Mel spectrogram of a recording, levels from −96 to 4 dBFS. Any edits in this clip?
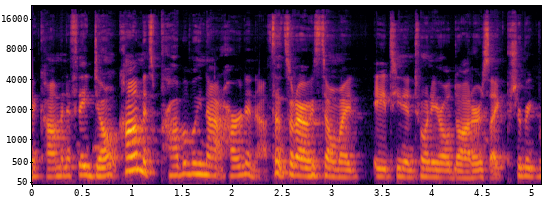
yes; 1 cut; at 2.4 s

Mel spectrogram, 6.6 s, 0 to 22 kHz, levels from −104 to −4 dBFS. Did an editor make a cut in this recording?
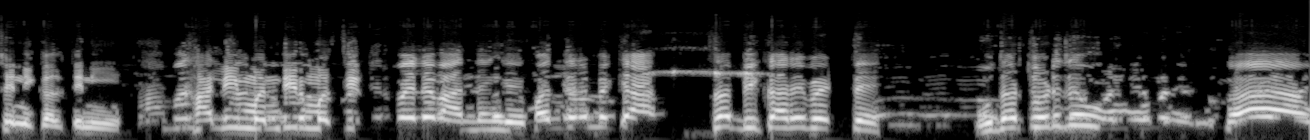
no; 0 cuts

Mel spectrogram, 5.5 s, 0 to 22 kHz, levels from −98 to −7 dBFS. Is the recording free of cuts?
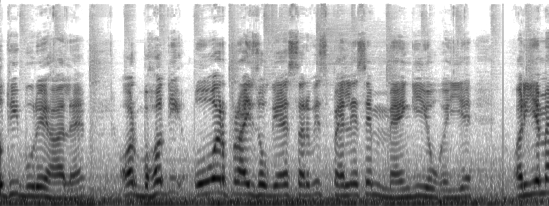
yes; 0 cuts

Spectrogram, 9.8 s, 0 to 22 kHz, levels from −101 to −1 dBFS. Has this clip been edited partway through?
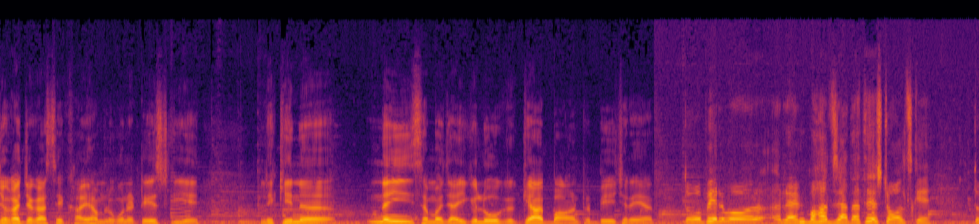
yes; 1 cut; at 6.6 s

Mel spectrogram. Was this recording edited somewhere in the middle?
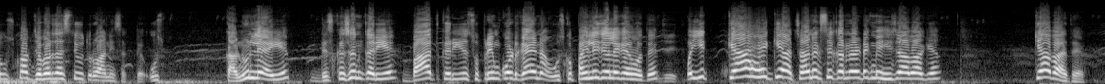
no; 0 cuts

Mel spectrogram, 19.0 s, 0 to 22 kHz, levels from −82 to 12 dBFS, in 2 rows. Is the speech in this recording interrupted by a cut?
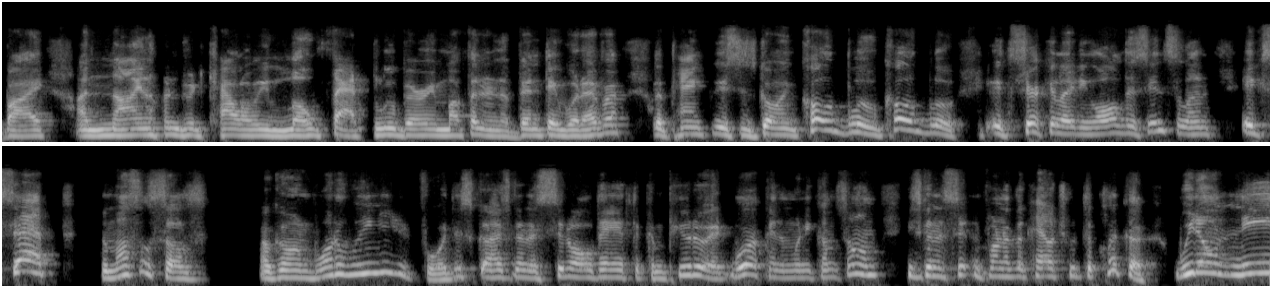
yes; 3 cuts; at 4.9 s, 7.3 s, 10.0 s

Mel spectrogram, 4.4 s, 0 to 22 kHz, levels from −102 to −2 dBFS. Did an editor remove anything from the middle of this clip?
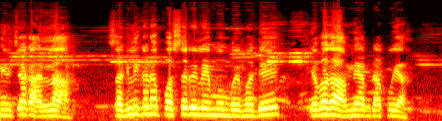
no; 0 cuts

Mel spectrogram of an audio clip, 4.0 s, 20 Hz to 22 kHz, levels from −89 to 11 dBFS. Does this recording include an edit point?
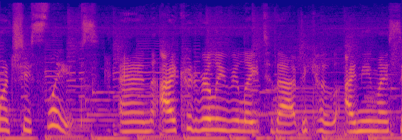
yes; 1 cut; at 1.0 s

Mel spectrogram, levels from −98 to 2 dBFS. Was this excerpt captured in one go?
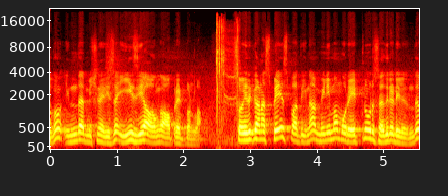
yes; 0 cuts

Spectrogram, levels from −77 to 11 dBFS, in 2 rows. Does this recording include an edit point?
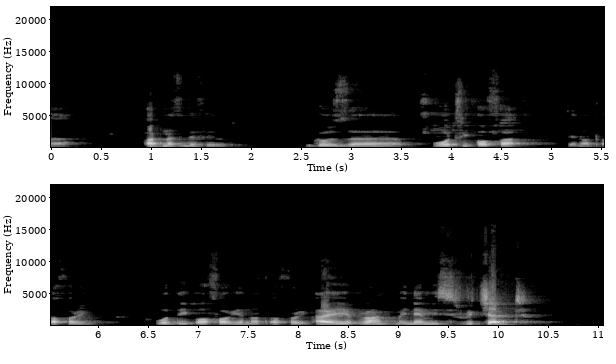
yes; 1 cut; at 8.1 s

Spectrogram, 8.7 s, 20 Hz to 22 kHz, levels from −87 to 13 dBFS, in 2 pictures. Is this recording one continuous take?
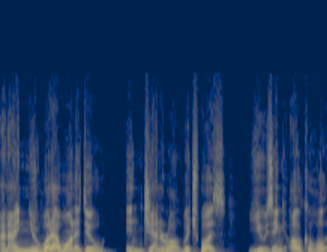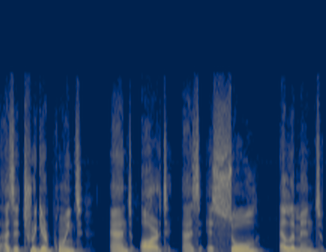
yes; 0 cuts

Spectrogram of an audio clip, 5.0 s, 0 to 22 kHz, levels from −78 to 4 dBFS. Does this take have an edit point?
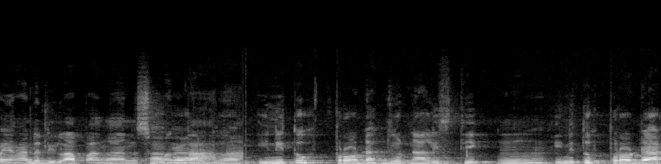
yes; 1 cut; at 1.8 s

